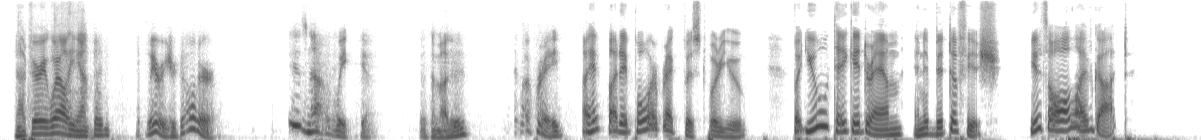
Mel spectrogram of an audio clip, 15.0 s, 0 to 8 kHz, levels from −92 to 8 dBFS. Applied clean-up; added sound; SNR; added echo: neural mask model DeepFilterNet 3.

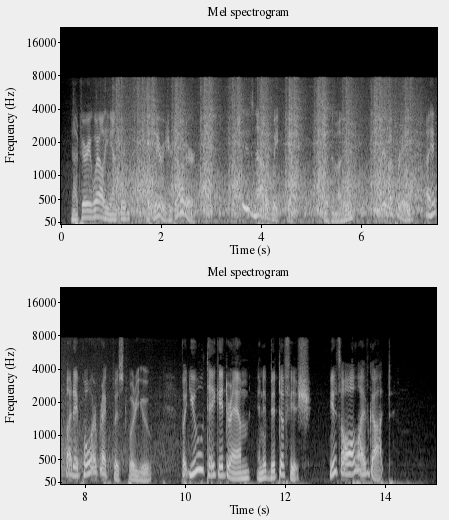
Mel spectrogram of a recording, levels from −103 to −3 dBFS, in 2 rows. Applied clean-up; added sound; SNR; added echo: none; Train; 4 dB; none.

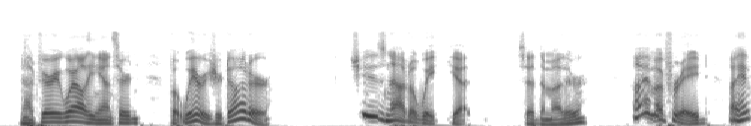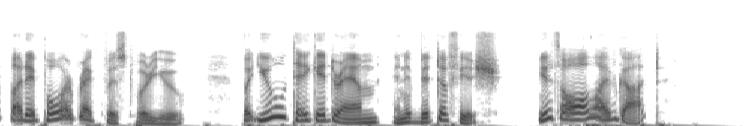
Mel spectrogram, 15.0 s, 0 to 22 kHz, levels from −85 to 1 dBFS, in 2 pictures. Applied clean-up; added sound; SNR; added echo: none; none; none; none.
